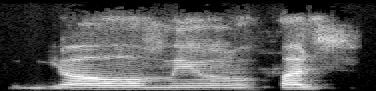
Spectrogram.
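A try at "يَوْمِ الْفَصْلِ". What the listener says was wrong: Ada L-nya. Fasl. Iya, S-nya biasa. Fasl.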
